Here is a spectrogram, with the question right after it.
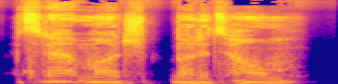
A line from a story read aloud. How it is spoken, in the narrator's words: Ronan said quietly while lying on his back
